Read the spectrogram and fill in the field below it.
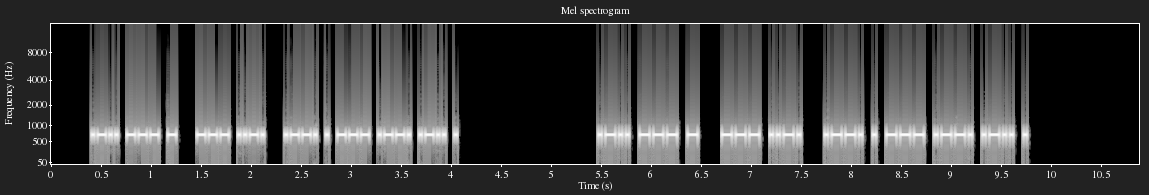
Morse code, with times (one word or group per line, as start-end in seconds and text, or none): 0.4-1.3 LOT
1.5-2.1 OF
2.3-4.1 PEOPLE
5.5-6.5 LOT
6.7-7.5 OF
7.7-9.8 PEOPLE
